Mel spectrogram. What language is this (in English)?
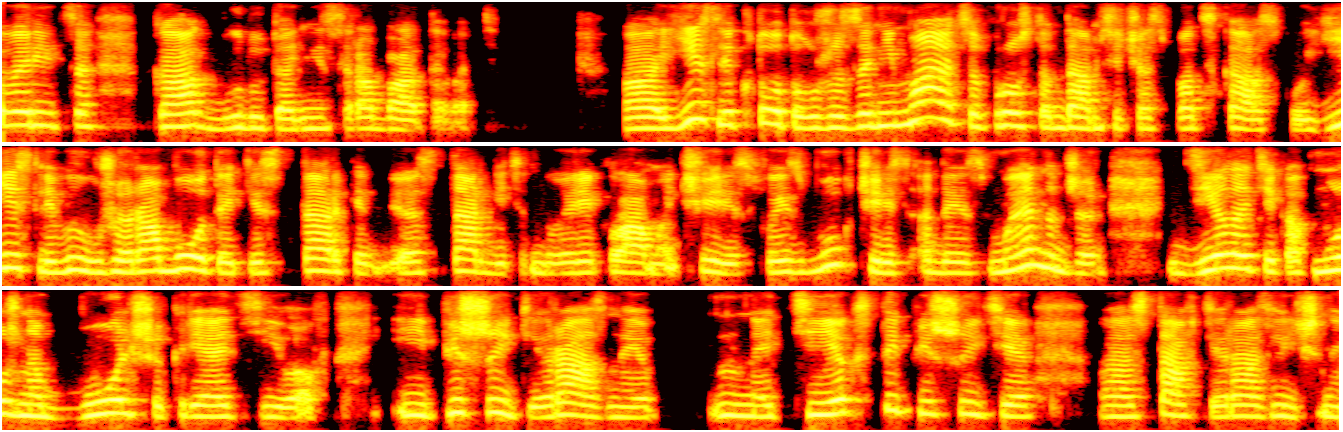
Russian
